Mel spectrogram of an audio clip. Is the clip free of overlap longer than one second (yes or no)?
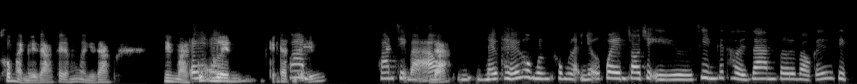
yes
